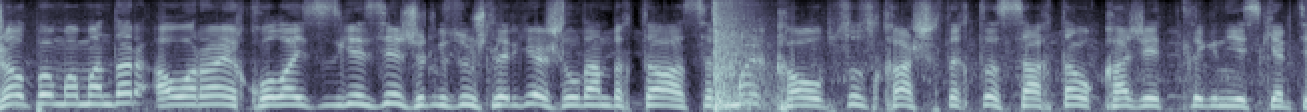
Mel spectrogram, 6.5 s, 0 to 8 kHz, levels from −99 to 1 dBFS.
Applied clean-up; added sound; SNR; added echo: none; Slam; 6 dB; none.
